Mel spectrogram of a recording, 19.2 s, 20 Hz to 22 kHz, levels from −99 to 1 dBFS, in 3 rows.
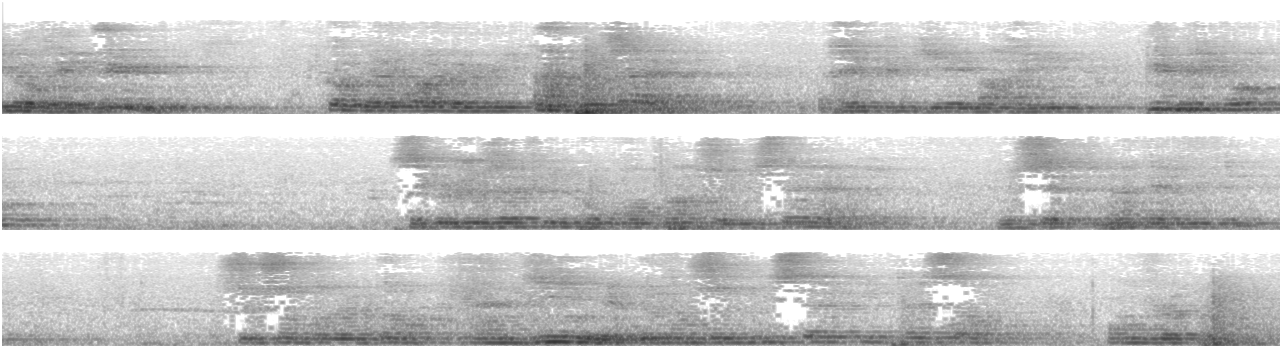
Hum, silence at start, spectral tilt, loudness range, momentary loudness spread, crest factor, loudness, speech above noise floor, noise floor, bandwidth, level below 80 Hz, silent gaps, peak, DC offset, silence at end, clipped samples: none; 0 s; -6.5 dB/octave; 7 LU; 19 LU; 22 dB; -34 LUFS; 27 dB; -59 dBFS; 11.5 kHz; -56 dBFS; none; -12 dBFS; under 0.1%; 0 s; under 0.1%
